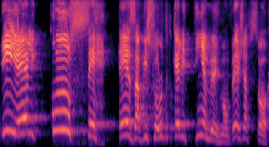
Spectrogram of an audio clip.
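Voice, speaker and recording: A man's voice: very high-pitched, huge pitch swings, normal speed, bright, forceful tone, long reverb tail. A man, preaching a fervent sermon as pastor and calling out to the congregation.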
